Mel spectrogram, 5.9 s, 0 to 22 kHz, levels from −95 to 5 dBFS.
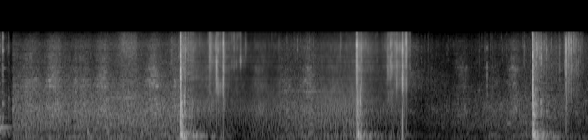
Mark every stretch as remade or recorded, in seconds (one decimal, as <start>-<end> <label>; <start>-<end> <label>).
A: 0.0-1.9 recorded; 1.9-2.8 remade; 2.8-3.2 recorded; 3.2-4.1 remade; 4.1-5.9 recorded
